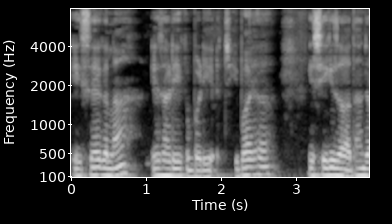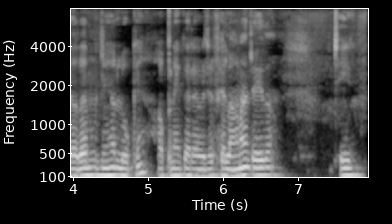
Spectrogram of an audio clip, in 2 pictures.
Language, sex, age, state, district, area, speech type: Dogri, male, 18-30, Jammu and Kashmir, Reasi, rural, spontaneous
